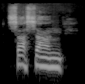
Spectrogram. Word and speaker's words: Sasang: Sasang is the Korean way of pronouncing the characters that in Chinese we would call Suxiang, the 4 images from the I Ching.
